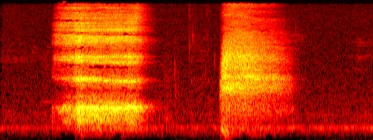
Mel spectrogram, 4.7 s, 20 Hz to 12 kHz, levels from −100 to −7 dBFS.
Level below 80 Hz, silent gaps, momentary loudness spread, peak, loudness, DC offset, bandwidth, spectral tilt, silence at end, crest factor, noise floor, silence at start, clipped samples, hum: under -90 dBFS; none; 15 LU; -8 dBFS; -24 LUFS; under 0.1%; 12 kHz; 2 dB/octave; 1.05 s; 20 dB; -65 dBFS; 0.65 s; under 0.1%; none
